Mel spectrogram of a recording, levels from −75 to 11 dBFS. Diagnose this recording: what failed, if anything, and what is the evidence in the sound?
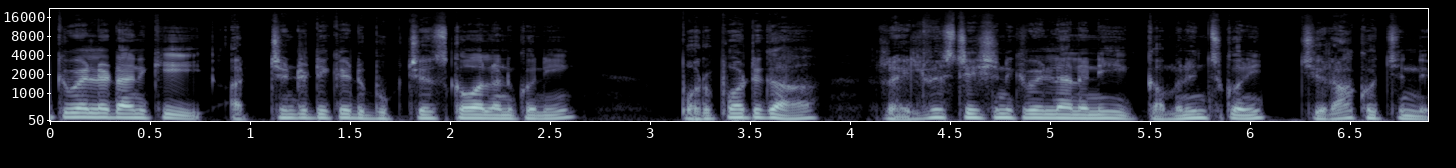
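Nothing failed: there is no audible evidence of a defect at any stage of this speech recording.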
